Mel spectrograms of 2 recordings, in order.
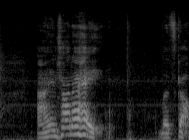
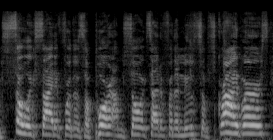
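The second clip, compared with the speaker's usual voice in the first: louder, emphatic excitement; excited, stretching out the last phrase; 4 semitones higher, 9 dB louder than usual. Real, not acted. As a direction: gush with excitement, building louder.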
